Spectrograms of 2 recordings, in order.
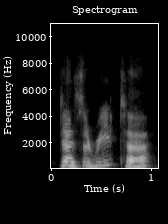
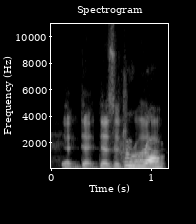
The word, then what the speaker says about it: Desiderata: And then Desideritas, if I'm pronouncing his name right, Desideritas. Desiderata, yes.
